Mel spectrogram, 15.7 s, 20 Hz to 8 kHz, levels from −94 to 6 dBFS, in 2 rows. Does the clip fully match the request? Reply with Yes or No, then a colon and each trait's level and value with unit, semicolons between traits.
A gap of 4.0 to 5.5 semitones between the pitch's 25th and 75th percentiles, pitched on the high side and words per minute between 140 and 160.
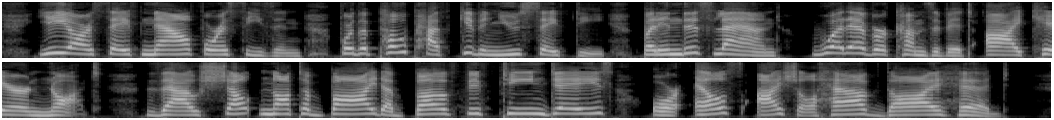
Yes: average, 4.4 semitones; high, 230 Hz; average, 150 wpm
